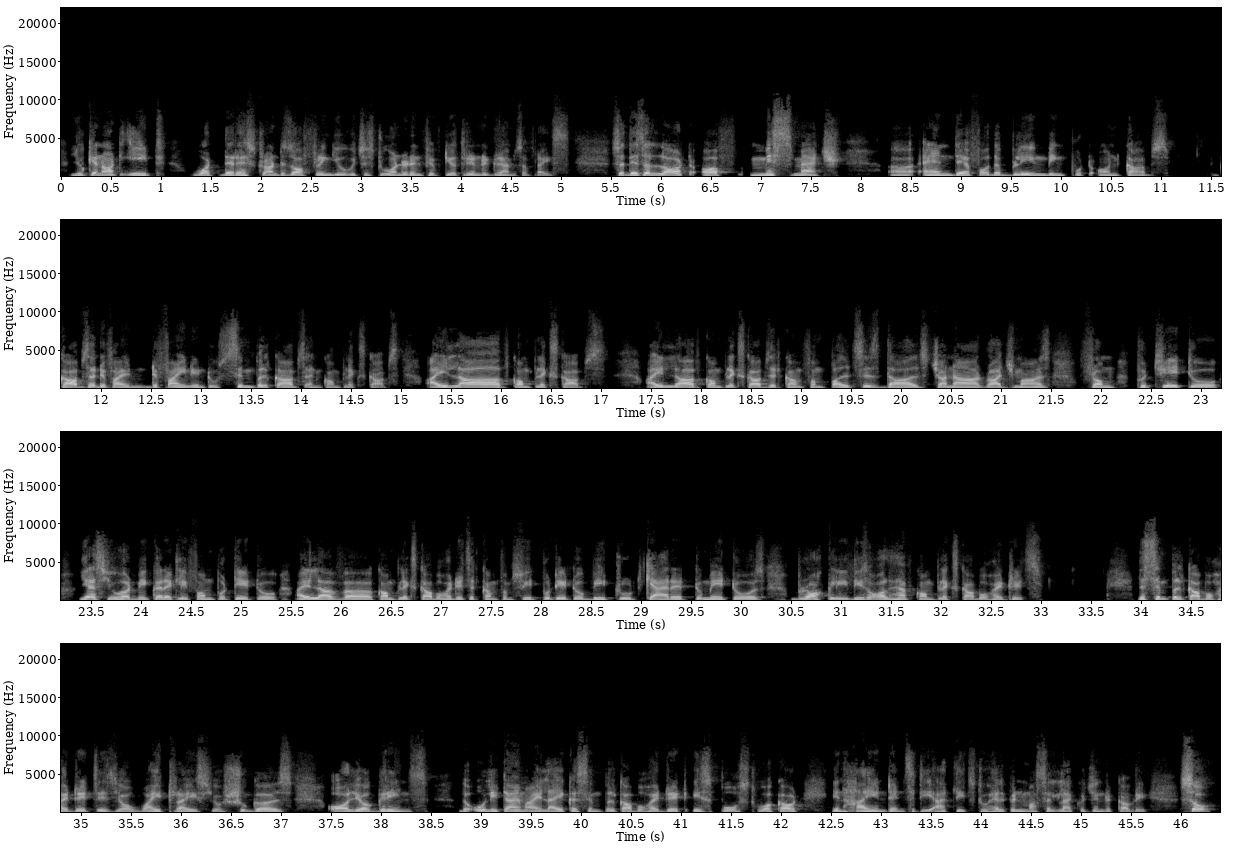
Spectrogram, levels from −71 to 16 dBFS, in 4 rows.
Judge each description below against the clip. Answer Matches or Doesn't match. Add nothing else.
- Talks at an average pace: Matches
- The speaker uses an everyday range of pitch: Matches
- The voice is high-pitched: Doesn't match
